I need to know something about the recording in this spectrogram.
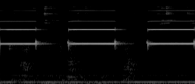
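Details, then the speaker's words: APC mini chopper, garage-sale find being revived, key on with 12 volts on battery gauge: switching on the blinkers plays a clear high beep repeating steadily, about a third of a second on and off; normal turn-signal reminder tone. "blinkers oh what the hell was are you kidding me it plays a tone when your blinker"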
